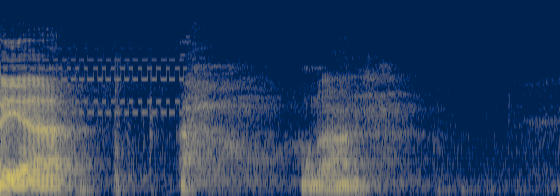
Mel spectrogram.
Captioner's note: phone ringing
